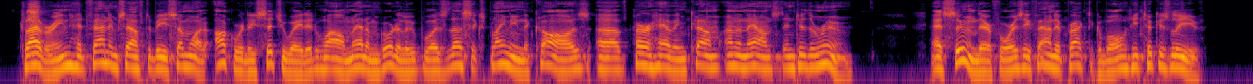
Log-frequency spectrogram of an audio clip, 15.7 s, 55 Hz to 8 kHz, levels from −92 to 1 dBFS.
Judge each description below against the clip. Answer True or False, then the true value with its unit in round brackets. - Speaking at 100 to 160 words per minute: True (140 wpm)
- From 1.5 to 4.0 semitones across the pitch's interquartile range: False (4.6 semitones)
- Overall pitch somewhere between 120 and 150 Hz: True (140 Hz)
